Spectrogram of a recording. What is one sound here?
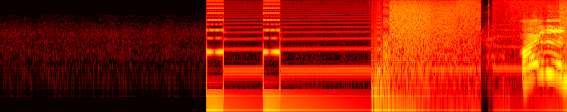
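Chiptune video game beeps sound in quick succession.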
